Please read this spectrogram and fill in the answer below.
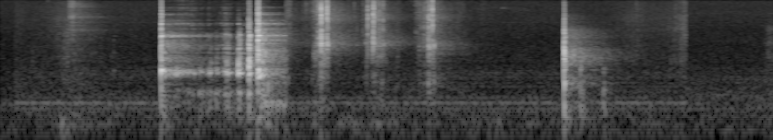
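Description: Hard objects being knocked and handled: a sharp knock with a brief ring, a quick run of clattering knocks, a few short scrapes, then another sharp knock.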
